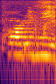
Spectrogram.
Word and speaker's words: pardon me: It's like the D is almost a T, but like it's like a light.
